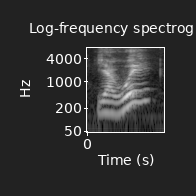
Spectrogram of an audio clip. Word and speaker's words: Yahweh: No obstante, los eruditos, teólogos y autoridades de las Escrituras concuerdan que la pronunciación más cercana está en, y siempre siguen debatiendo en estas que son similares, Yahweh, Yahvé y Jehová, que estas son las más acertadas.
